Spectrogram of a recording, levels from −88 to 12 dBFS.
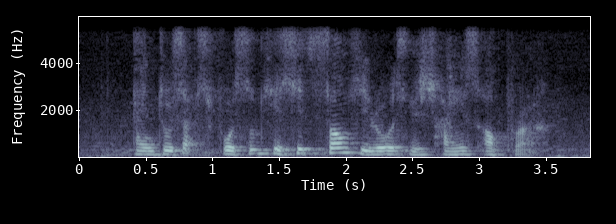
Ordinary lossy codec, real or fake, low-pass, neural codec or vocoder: none; fake; 5.4 kHz; codec, 24 kHz, 0.9 kbps, WavTokenizer, medium speech release version 1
